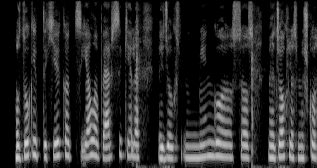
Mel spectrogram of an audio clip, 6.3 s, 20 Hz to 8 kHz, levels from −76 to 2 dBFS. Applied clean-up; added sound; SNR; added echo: none; Tap; 17 dB; none.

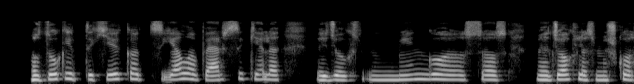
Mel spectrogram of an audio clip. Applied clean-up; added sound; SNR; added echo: none; none; none; none.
